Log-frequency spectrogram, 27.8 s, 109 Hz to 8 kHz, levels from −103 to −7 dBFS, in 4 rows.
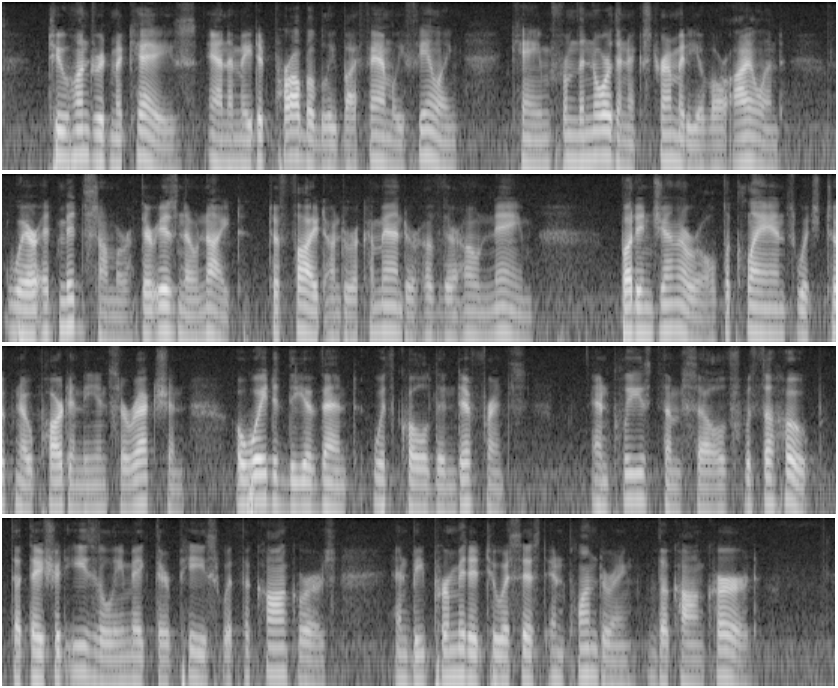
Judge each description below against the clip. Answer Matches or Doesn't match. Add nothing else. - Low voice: Matches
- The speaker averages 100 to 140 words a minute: Doesn't match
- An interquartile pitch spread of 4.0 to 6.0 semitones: Doesn't match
